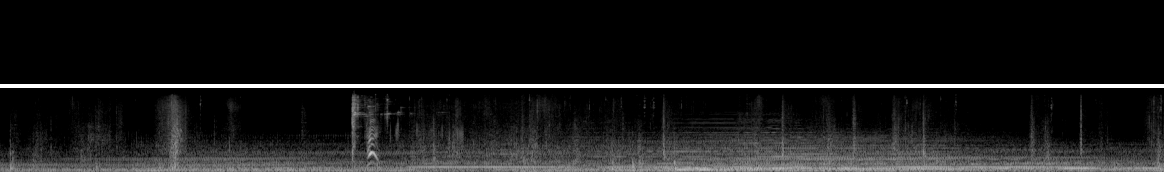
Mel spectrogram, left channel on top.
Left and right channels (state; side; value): silent; left; digital silence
